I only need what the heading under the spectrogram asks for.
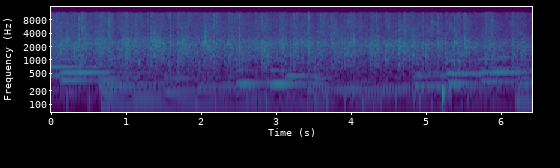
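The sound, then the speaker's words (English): Audience applause welcomes a freshman class: steady, even clapping held at a moderate level, with sustained musical tones underneath throughout. “This is a wonderful freshman class. We're so proud to have you here. Give them a great big hand and a great big welcome, will you?”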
